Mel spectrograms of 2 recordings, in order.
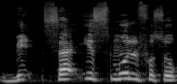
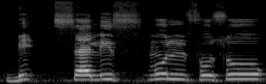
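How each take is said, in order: First: The vowel after 'bis' is said without an L. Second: An L links 'bis' to 'ismul' with no glottal break. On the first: The speaker calls it wrong. "बात साथी गलती करते हैं, बिसइस्मुल फुसूक को पढ़ देते हैं इसे" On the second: The speaker calls it right. "लाम पर जेर लगाकर इसे सीन से मिलाकर पढ़ना है"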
